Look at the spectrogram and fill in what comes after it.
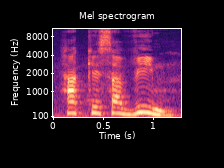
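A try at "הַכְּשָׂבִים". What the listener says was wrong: Right. So we can, that's very nice. It's very nice.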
